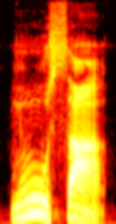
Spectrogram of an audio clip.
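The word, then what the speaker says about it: موسیٰ: इसमें ये लिखा तो जाता है लेकिन पढ़ा नहीं जाता। जैसे हमने लिखा मूसा, इसमें ये पढ़ा नहीं जाएगा, ये साइलेंट है।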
